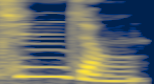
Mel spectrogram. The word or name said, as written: 친정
